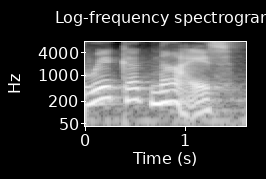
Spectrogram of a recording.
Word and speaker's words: recognize: I tended to pronounce it like recognize without the G sound. Is Yeah. that okay? Yes, it is. Yeah, recognize, both would be the same thing. Native speakers tend to forget the G.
